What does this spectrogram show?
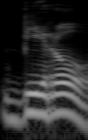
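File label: "biro", Romansh sursilvan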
